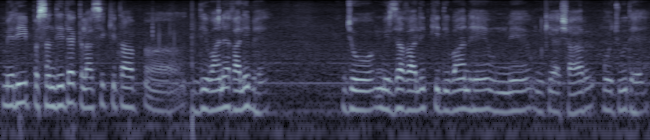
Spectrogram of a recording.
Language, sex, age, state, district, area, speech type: Urdu, male, 18-30, Delhi, North West Delhi, urban, spontaneous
